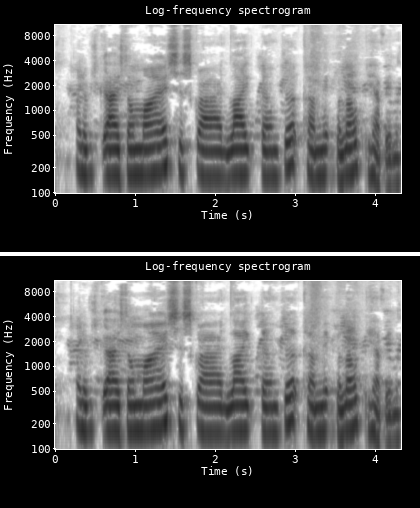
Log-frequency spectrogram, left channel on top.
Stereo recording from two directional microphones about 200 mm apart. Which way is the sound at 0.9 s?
10° left (ahead or behind).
